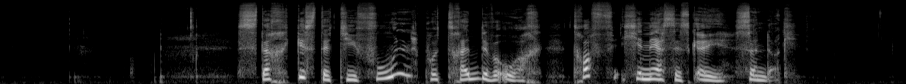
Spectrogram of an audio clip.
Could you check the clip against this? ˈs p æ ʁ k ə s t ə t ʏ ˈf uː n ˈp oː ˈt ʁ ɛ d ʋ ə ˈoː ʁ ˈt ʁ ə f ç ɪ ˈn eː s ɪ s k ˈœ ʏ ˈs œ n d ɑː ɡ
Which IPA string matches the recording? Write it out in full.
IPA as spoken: ˈs t æ ʁ k ə s t ə t ʏ ˈf uː n ˈp oː ˈt ʁ ɛ d ʋ ə ˈoː ʁ ˈt ʁ ɑ f ç ɪ ˈn eː s ɪ s k ˈœ ʏ ˈs œ n d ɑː ɡ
